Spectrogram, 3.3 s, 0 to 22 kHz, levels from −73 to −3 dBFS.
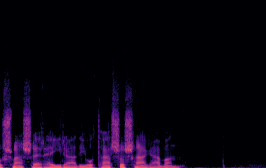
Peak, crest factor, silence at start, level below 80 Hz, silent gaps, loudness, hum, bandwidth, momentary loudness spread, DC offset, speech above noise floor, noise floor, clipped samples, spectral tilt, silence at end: -16 dBFS; 16 dB; 0 s; -40 dBFS; none; -31 LUFS; none; 12 kHz; 8 LU; under 0.1%; 29 dB; -60 dBFS; under 0.1%; -5 dB/octave; 0.5 s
